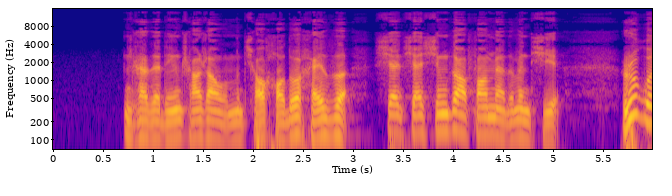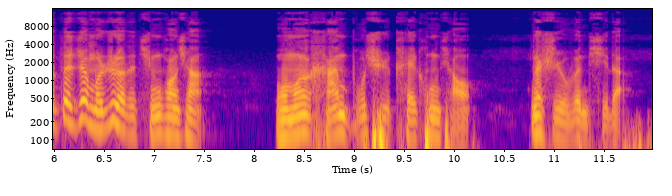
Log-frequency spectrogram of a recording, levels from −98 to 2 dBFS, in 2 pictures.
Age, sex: 60-79, male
